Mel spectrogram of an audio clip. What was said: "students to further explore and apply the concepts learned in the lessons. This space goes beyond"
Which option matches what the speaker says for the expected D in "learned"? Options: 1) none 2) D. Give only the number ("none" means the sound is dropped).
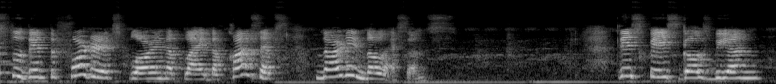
1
